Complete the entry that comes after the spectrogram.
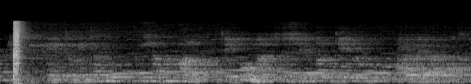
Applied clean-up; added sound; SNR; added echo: none; Fire; -1 dB; reverberation time 1.2 s.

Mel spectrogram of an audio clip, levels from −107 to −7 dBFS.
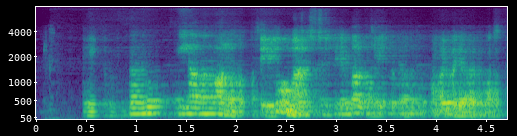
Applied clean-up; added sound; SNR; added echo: neural mask model DeepFilterNet 3.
